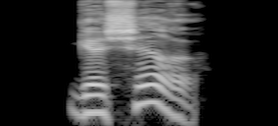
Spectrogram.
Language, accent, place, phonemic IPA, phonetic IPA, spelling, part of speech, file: German, Germany, Berlin, /ɡəˈʃɪʁ/, [ɡɛˈʃɪɐ̯], Geschirr, noun, De-Geschirr.ogg
- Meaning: 1. dishware 2. vessel, container 3. harness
